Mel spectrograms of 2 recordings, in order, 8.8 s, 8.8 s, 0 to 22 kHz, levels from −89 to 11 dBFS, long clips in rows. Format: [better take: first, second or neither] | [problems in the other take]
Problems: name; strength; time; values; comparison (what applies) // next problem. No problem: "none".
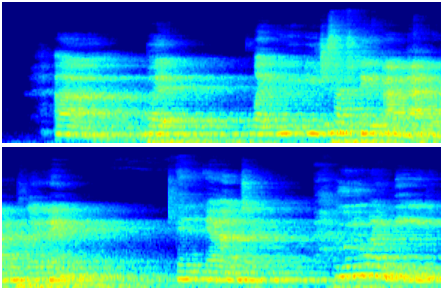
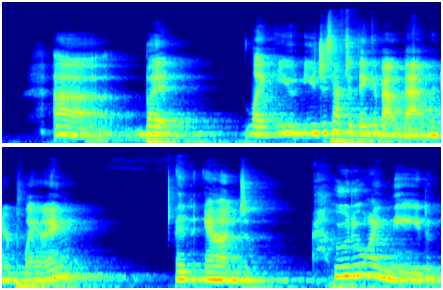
second | room echo; strong; dies away in 3 s; slight in the second // off-mic speech; far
